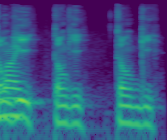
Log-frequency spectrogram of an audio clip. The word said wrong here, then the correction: Tanguy: and Ndombele. – Dongi. Okay. – Dongi. – Dongi.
